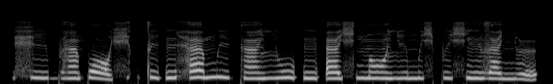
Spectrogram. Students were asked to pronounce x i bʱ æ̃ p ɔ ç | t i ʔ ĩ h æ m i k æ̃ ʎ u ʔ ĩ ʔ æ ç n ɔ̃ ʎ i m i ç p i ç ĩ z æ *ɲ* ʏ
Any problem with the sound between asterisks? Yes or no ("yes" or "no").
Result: no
